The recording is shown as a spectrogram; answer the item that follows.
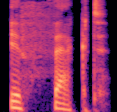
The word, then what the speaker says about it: effect: Stress fact and keep I light.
